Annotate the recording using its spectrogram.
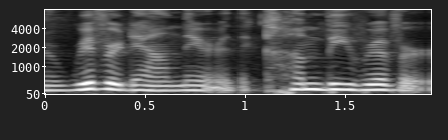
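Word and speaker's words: Combahee: river down there the kumbi river it's spelled kombahi c-o-m-b-a-h-e-e but down there they slur it and call it the kambi river and then after she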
